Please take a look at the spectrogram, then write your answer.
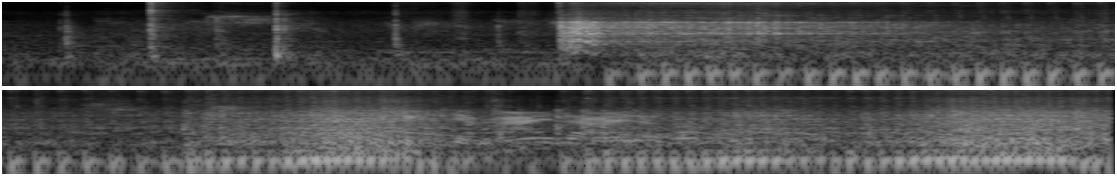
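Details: Yamaha Fino scooter that had died while riding and would not restart, heard after reattaching the carburetor intake that came loose (missing air-filter bolt): a few clicks, then it catches at once, settles to a steady idle and revs up.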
